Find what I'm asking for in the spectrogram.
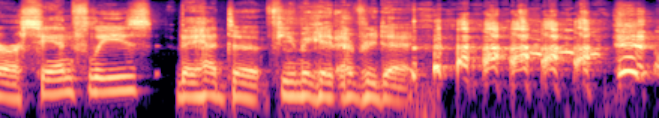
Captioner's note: laughs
